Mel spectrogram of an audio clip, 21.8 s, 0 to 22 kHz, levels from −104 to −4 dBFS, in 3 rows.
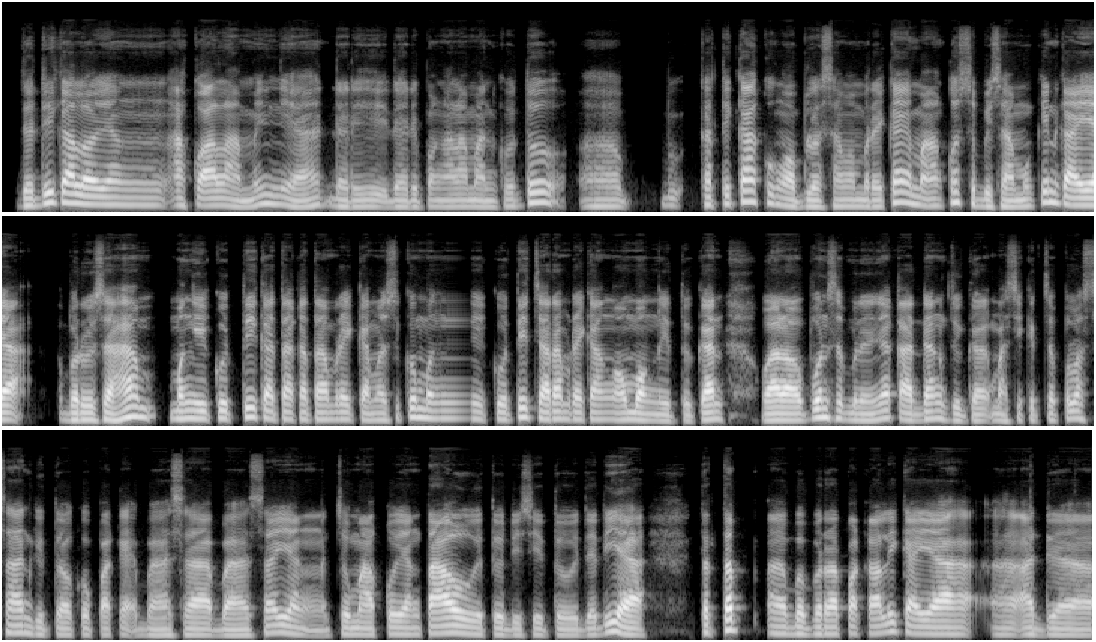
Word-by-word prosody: Jadi 155 +8 0
kalau 175 -5 +6
yang 140 -2 -3
aku 135 -1 -3
alamin 135 +3 0
ya 130 -2 -3
dari 115 -3 -6
dari 115 0 -4
pengalamanku 115 0 -6
tuh, 185 +8 -2
eee, 120 +1 -7 0.2
bu 135 -2 -14
ketika 160 +7 0
aku 175 -5 -6
ngobrol 120 -3 -1
sama 120 +2 -5
mereka 120 +10 -1
emang 155 -9 0
aku - - -1
sebisa 120 - -3
mungkin 125 +12 -1
kayak 135 -2 +6 0.2
berusaha 130 +8 +3 0.2
mengikuti 150 +3 +1
kata-kata 140 -2 0
mereka 135 -2 -1
maksudku 125 +8 -2
mengikuti 150 -1 -2
cara 145 -3 +3
mereka 135 0 -1
ngomong 125 -2 +2
gitu 105 +3 -8
kan 135 +1 +5 0.3
walaupun 120 +6 +6
sebenarnya 145 -1 -1
kadang 135 +4 +2
juga 115 -1 -3
masih 110 -4 -6
keceplosan 140 +4 -2
gitu 120 -3 -8
aku 115 +1 -7
pakai 110 -1 -5
bahasa-bahasa 105 +1 -1
yang 115 -10 -1
cuma 115 -2 0
aku 125 0 0
yang 120 - -3
tahu 135 0 +5
itu 115 - -3
di 110 - -6
situ 105 -1 -6
jadi 115 +8 -3
ya, 155 -8 +7 0.5
tetap, 200 +7 +4 0.2
eee, 130 -1 0
beberapa 125 +1 0
kali 135 +5 +1
kayak, 125 -3 +3
eee, 115 -1 -4
ada 110 0 -2
130 Hz, 165 wpm, -21 LUFS, 115-145 Hz, 0.5 s, ya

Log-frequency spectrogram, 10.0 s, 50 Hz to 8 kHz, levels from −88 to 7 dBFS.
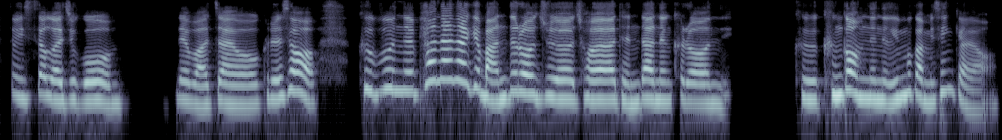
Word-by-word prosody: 또 255 - -9
있어 230 +2 -4
가지고 205 -3 -1 0.6
네 215 -1 -4
맞아요. 180 -1 -2
그래서 225 -1 +1 0.4
그분을 300 -1 -3
편안하게 425 0 +4
만들어 255 +3 +2
줘 220 -2 0
줘야 215 0 +3
된다는 205 0 0
그런 190 -3 -3 0.7
그 215 -2 -4
근거 255 +6 +3
없는 225 -4 0
의무감이 225 +1 -1
생겨요. 200 - -7
220 Hz, 255 characters per minute, -21 LUFS, 205-260 Hz, 0.7 s, 편안하게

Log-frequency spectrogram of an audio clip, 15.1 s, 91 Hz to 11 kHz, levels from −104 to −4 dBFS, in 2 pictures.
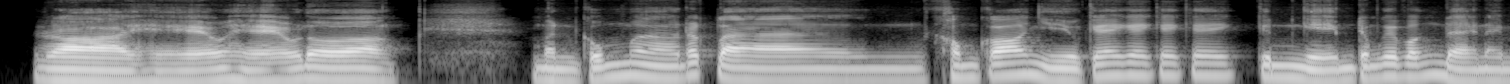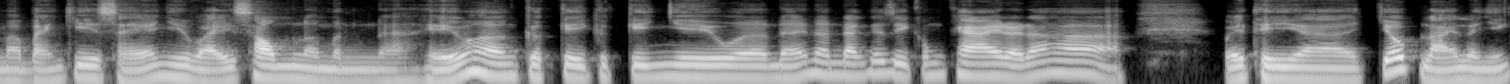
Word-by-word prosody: Rồi, 105 -4 +6
hiểu, 100 +2 0
hiểu 105 -1 +1
luôn. 115 -3 +4 0.7
Mình 110 -2 -3
cũng, 130 +9 -2
ơ, 135 -4 -1
rất 155 +2 -3
là 115 -2 +3 0.7
không 135 0 -4
có 150 +3 +4
nhiều 115 -8 -1
cái 150 +1 -1
cái 155 -1 -2
cái 150 0 -4
cái 150 -1 -4
kinh 135 -1 -2
nghiệm 105 0 0
trong 125 - -2
cái 145 - +2
vấn 145 +3 -2
đề 110 -5 0
này 105 0 -4
mà 105 0 -4
bạn 105 +2 -4
chia 130 0 -2
sẻ 110 0 -2
như 140 -2 -2
vậy, 105 -1 0
xong 125 0 +2
là 120 - -2
mình, 105 -1 -5
à, 105 0 -8
hiểu 110 +8 +1
hơn 150 -6 +2
cực 140 -2 -4
kỳ, 130 -3 0
cực 135 0 -11
kỳ 135 - -1
nhiều, 135 -1 0
ờ, 130 -1 +1
để 130 +2 -2
nên 160 -2 -3
đăng 150 -1 -1
cái 170 0 -4
gì 150 -3 -3
công 145 +2 -9
khai 150 -3 +3
rồi 135 -2 +2
đó. 170 +2 0 0.6
Vậy 120 +2 +1
thì, 125 -2 +2
ờ, 115 -2 0
chốt 205 +4 +3
lại 105 -1 +1
là 115 - -1
những 110 +4 -4
125 Hz, 225 wpm, -24 LUFS, 110-145 Hz, 0.7 s, Rồi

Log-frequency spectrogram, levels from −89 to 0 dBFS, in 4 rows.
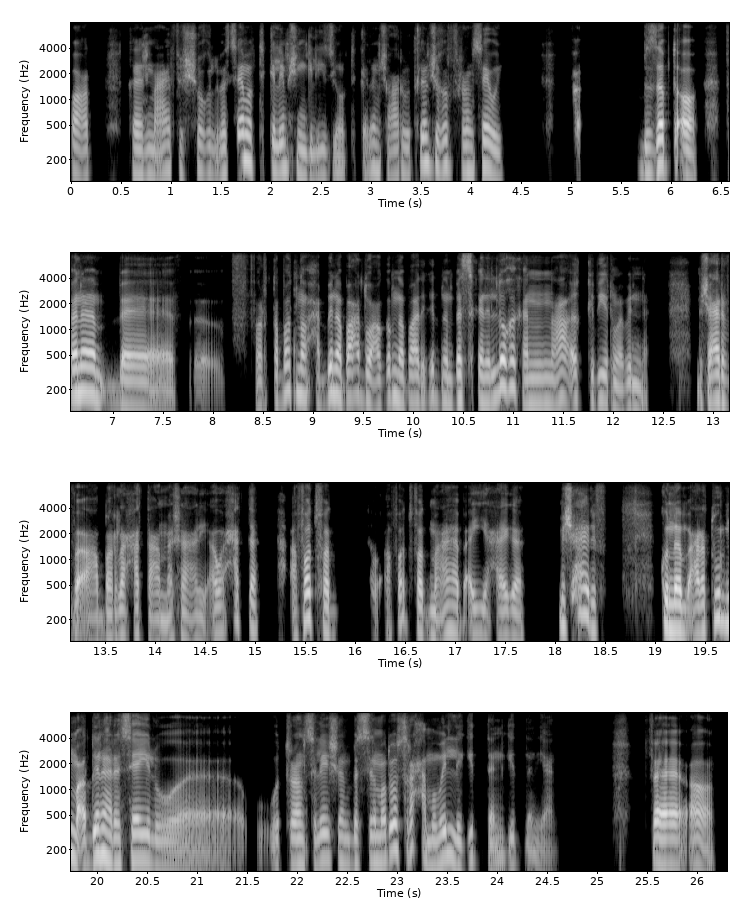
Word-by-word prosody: ببعض، 135 -3 -2 0.4
كانت 130 -1 -2
معايا 140 +2 -3
في - - -12
الشغل 140 -2 -6
بس 135 +8 -5
هي - - +5
ما 190 - +4
بتتكلّمش 155 -4 -4
إنجليزي 125 - -6
وما 75 - -6
بتتكلّمش 150 -3 -10
عربي 130 +2 -6
ما - - -5
بتتكلّمش 180 +5 -3
غير 165 +1 -2
فرنساوي، 145 -3 -2
ف - - -28 1.4
بالضبط 160 +5 +4
آه، - - +6 0.3
فأنا 180 +1 +7
ب 70 - -4
ب 125 - +2 0.6
فارتبطنا 185 -2 -4
وحبينا 160 +2 +1
بعض 160 0 0
واعجَبنا 145 +3 0
ببعض 145 +1 0
جدًا، 150 -4 -5
بس 150 -1 +2
كان 145 -2 0
اللغة 215 +9 +4
كان 135 -4 -2
عائق 155 +1 -1
كبير 145 -3 -4
ما 105 - -2
بيننا، 115 +1 -5 0.5
مش - - -1
عارف 150 -2 +4
بَقى - - +5
أعَبّر 105 +3 -2
لها 130 - +2
حتّى 130 -4 -4
عن 100 -1 -3
مشاعري، - - -5
أو - - -2
حتّى - - -3 0.4
أفضفض 150 -10 +2 0.5
أفضفض - - -2
معاها 140 +3 -1
بأي 135 0 -4
حاجة، 125 -1 -1 0.4
مش 170 -1 +4
عارف. 225 -10 +1 0.5
كنا 155 -2 +9
م 140 - +1
على 145 +1 +4
طول 185 +4 +1
مقضينها 170 +1 +5
رسايل 150 0 +2
و 65 - -2 0.7
وtranslation، 135 +2 -2
بس 135 +2 -4
الموضوع 145 +7 +3
صراحة 195 0 -4
ممل 130 +2 0
جدًا، 155 -3 -7
جدًا - - -11
يعني، - - -14 0.9
ف - - +3
آه، 130 -1 +5
145 Hz, 160 wpm, -24 LUFS, 130-160 Hz, 1.4 s, كنا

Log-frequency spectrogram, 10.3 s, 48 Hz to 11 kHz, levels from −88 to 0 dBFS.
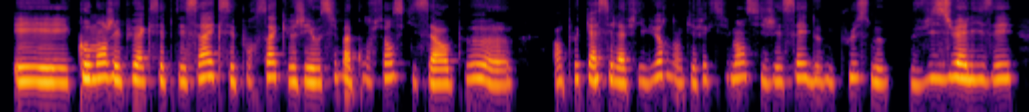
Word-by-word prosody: Et 210 -1 +5
comment 250 +1 +7
j'ai 230 -3 +4
pu 230 +2 +2
accepter 220 -1 -2
ça 250 +6 +3
et - - -1
que 265 - -11
c'est 215 - -3
pour 215 0 -16
ça 265 0 +2
que 265 -5 -4
j'ai 210 0 +2
aussi 205 +5 -5
ma - - +2
confiance 255 +5 -6
qui 255 -5 -17
s'est 205 - -4
un 195 0 +5
peu, 240 +4 -1
heu, 185 0 -1 0.4
un 210 - -5
peu 240 - -7
cassé 235 -1 0
la 205 -3 +3
figure. 220 +7 -5
Donc 210 -6 -11
effectivement 235 +5 -6
si 265 -4 -10
j'essaye 215 +5 -3
de 220 0 -5 0.2
plus 255 +1 -7
me 200 -2 -4 0.2
visualiser 240 +3 +1
225 Hz, 200 wpm, -24 LUFS, 210-250 Hz, 0.4 s, comment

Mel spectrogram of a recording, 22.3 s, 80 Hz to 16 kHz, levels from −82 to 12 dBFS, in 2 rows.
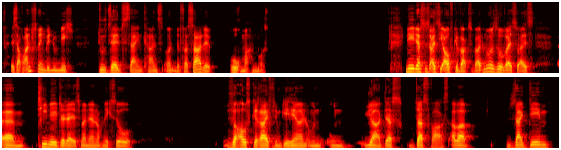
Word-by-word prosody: Ist - - -3
auch - - -3
anstrengend, 155 - -2
wenn 120 0 -2
du 120 - -3
nicht 115 -1 -4 0.5
du 130 -1 -2
selbst 120 -1 0
sein 110 -1 -3
kannst 110 +3 -9
und 120 0 -7
'ne 105 - -7
Fassade 135 +10 +1 0.4
hochmachen 100 -7 -4
musst. - - -12 2.8
Ne, 160 +1 +7
das 155 0 +5
ist, 155 - -2
als 150 +1 +4
ich - - +4
aufgewachsen 135 -5 +1
war. 115 +4 +1
Nur 165 +1 0
so, 140 -2 +2
weißt 120 -2 +2
du, - - 0
als, - - -3 0.5
ähm, 110 -3 +3 0.2
Teenager, 130 -5 +2
da 115 - +3
ist 110 0 -2
man 115 -1 -3
ja 110 0 -1
noch 105 -2 -6
nicht 105 -2 -9
so 105 - -2 1.9
so 135 +3 +4
ausgereift 125 -4 +3
im 110 -1 -6
Gehirn 110 -1 0
und 110 +1 -7
und 115 - -10 0.2
ja, 120 - +2
das 115 +1 -2
das - - +2
war - - -4
es. - - -15
Aber, 115 -1 +1 0.6
seitdem, 130 +3 -1
115 Hz, 130 wpm, -24 LUFS, 110-130 Hz, 2.8 s, Ne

